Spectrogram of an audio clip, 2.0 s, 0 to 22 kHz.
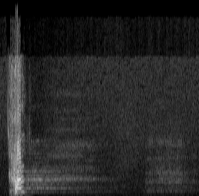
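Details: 11-year-old girl with Tourette syndrome, diagnosed 2013, speaking publicly: sudden sharp bark-like vocal burst, a simple vocal tic; she also has swearing tics.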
